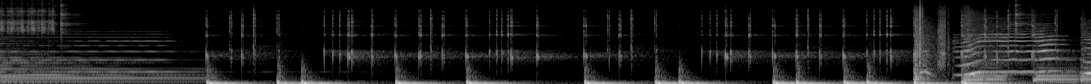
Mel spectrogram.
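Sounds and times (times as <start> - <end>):
dance music flourish: 2.1 - 10.7.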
